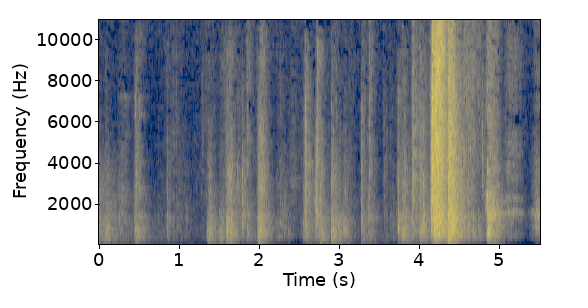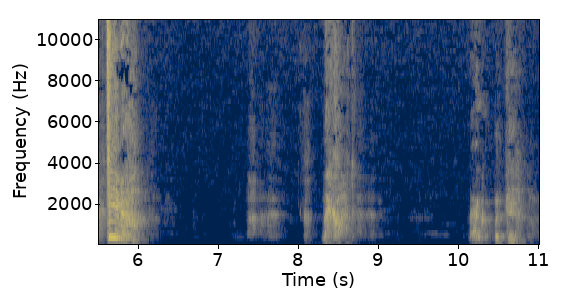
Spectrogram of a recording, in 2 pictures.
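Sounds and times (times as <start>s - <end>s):
locked door being forced open with heavy thuds and bangs: 0.0s - 4.9s
speech: 10.5s - 10.9s.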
